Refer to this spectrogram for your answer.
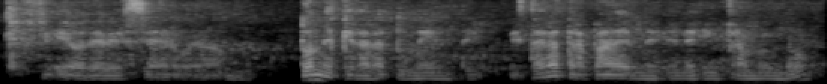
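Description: Very low-voiced young man rambling. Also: animated, normal speed, creaky, background noise. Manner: rambling, slangy and profane, addressing chat as "gente". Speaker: streamer. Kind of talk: casual storytelling on a late-night game stream.

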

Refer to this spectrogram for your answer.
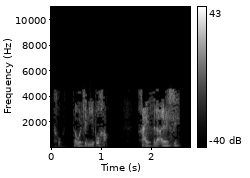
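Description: A man voicing a fierce middle-aged woman martial artist who scolds harshly and loudly. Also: mid-range voice, normal speed, breathy edge. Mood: angry. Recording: muffled phone-like lo-fi audio.

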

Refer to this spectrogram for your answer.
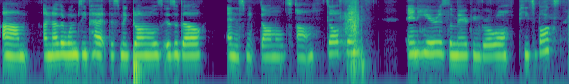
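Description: Recorded on a handheld phone amid noisy surroundings, a woman with a high-pitched, level voice narrates a casual show-and-tell of her doll house at home at a moderate pace. She's chatty, leans on "like" a lot, and now and then sinks into soft whispers.

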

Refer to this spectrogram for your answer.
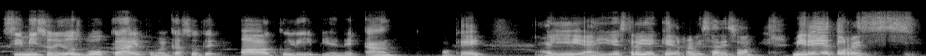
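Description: A woman's voice: medium pitch, lively intonation. Patient woman teacher on a video call. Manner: patient, explains slowly, mixes Spanish and English. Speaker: English teacher. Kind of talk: online class, calling on students.

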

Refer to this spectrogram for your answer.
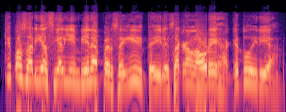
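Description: A man's voice: high-pitched, fast talker, fairly bright tone, dry recording. A man pastor giving a Bible study sermon in a conversational way, telling anecdotes and asking rhetorical questions.

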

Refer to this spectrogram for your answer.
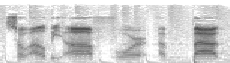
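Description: Seen on webcam indoors, a young man from Greece chats loosely during a game livestream, reading viewer comments in a Greek accent. His voice is slightly high and sharp, his pace slow, and his talk rambles with lots of fillers and a habit of saying "crazy." Music plays softly behind.

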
